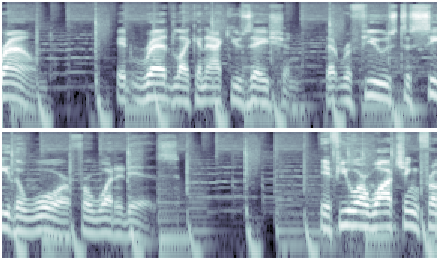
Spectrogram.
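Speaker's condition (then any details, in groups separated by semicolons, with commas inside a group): No condition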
